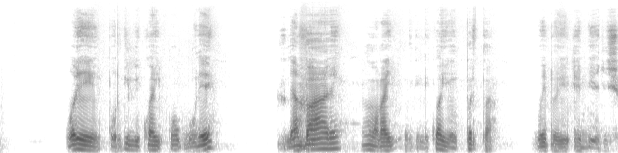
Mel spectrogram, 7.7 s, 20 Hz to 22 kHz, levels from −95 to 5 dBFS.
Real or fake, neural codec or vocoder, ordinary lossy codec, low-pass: fake; codec, 44.1 kHz, 3.4 kbps, Pupu-Codec; none; none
